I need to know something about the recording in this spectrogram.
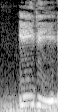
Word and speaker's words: EDI: why are you named Edie Edie is the phonetic pronunciation of EDI that is an acronym for enhanced defense intelligence you have to get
